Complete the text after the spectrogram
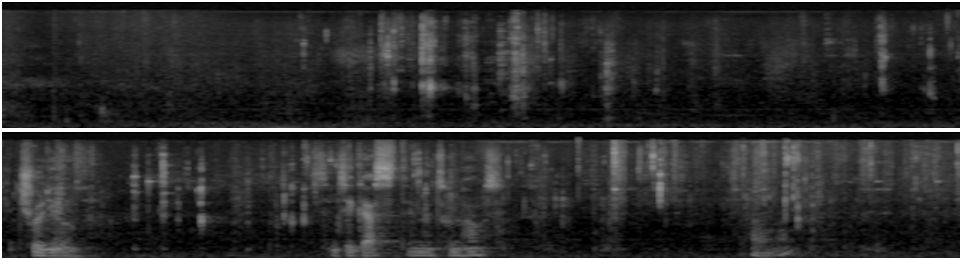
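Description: Cutlery clinks and scrapes against a plate.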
